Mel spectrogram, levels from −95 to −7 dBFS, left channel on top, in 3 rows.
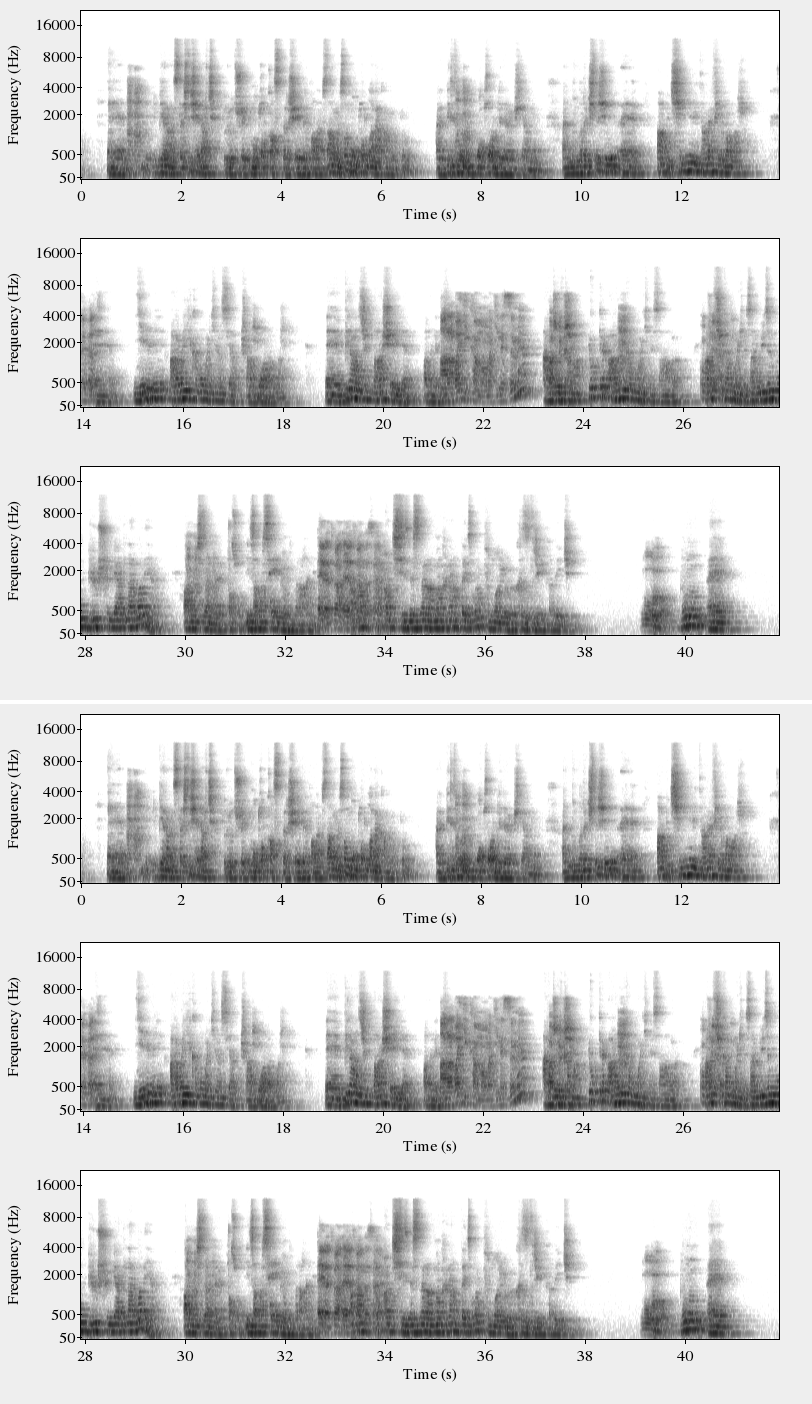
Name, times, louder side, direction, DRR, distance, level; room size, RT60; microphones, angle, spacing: voice 1, 0.5-0.9 1.2-6.5 7.1-9.1 9.6-11.1 11.5-13.2 14.2-14.5 15.0-18.0 18.8-20.5 20.8-21.3 23.2-25.9 26.4-29.4 30.0-32.6 33.3-37.7 39.9-40.7, right 1 dB, 55° right, -3 dB, 0.7 m, -28 dB
voice 2, 21.1-22.9 23.3-23.8 24.7-24.9 26.3-27.2 30.0-30.6 31.9-32.0 32.6-34.1 39.1-39.6, right 1 dB, 35° right, -5 dB, 0.4 m, -34 dB
2.6 x 2.3 x 2.2 m, 0.72 s
head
